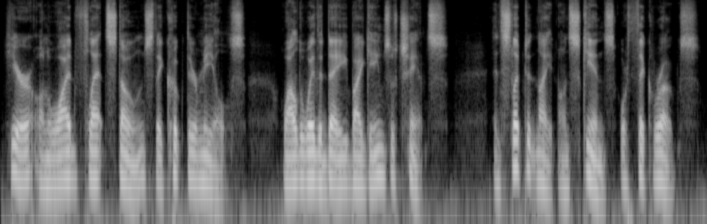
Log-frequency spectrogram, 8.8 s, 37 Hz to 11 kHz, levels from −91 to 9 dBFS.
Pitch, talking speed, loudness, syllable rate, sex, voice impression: 105 Hz, 175 wpm, -19 LUFS, 4.4 syllables/s, male, masculine, adult-like, tensed, powerful, hard, clear, raspy, calm, mature, reassuring, wild, lively, strict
